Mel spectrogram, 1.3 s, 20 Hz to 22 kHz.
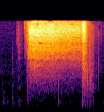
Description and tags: Recording of me opening a carbonated soft drink. Recording includes the sound of gas escaping and the cap twisting off. Recorded with The XYH-6 Microphones on the Zoom H6.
